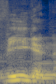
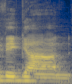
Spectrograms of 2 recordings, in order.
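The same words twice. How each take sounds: First: It is pronounced the English way. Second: It is pronounced the German way. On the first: "instead of vegan" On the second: "We just say vegan"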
